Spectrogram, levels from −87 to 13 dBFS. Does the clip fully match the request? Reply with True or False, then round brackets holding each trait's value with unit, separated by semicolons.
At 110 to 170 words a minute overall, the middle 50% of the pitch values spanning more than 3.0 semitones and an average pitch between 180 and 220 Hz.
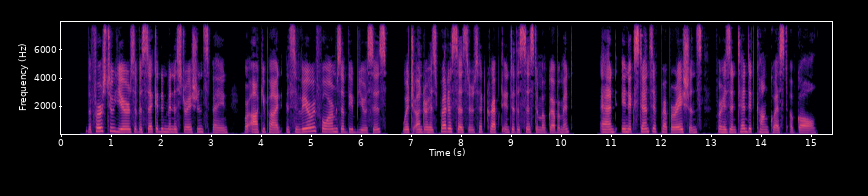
False (150 wpm; 2.4 semitones; 190 Hz)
